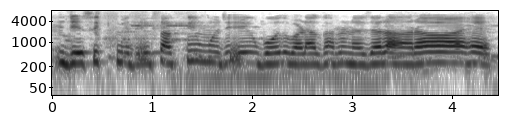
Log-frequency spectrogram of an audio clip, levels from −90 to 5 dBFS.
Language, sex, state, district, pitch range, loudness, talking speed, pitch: Hindi, male, Madhya Pradesh, Bhopal, 245-260 Hz, -14 LUFS, 200 wpm, 250 Hz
